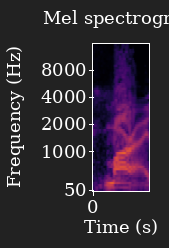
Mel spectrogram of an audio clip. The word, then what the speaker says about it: Marah: Therefore, it was named Marah. It's actually pronounced Marah in Hebrew. The word Mar, M-A-R, means bitter.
